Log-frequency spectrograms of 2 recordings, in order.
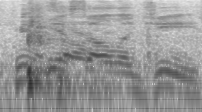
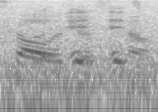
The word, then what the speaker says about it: PSology: It's PSology. So yes, I am a PSologist. Like psychologist. What? The PS is pronounced like an S. Not like sologist.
